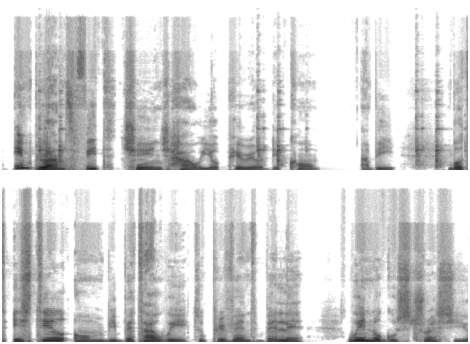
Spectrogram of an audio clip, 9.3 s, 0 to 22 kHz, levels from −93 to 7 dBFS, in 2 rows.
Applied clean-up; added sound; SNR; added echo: classical method spectral subtraction.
